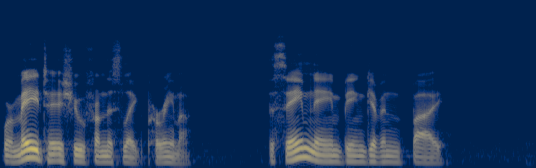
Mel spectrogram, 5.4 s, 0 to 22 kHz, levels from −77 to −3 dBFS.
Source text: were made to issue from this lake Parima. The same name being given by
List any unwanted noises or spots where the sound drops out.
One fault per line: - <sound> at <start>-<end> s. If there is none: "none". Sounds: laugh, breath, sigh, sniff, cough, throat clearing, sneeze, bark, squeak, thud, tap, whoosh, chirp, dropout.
none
